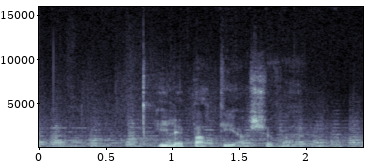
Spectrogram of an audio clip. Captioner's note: John speaks French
